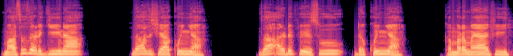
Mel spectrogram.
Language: Hausa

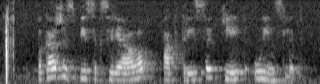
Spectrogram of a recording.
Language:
Russian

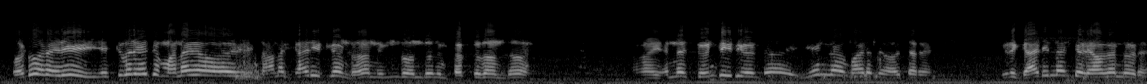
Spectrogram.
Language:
Kannada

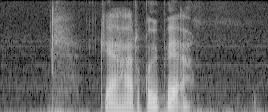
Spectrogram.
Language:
Danish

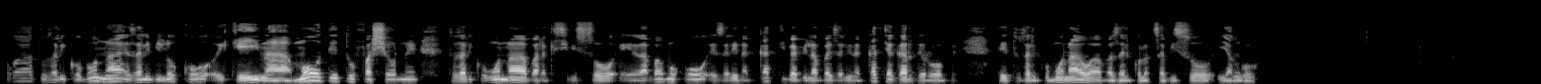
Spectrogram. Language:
Lingala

